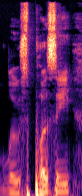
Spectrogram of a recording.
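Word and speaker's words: Luz: was the girl's name her name was loose and not loose like l-o-o-s-e like you know loose but l-u-z loose she was mexican that's how they pronounce it and just like every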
